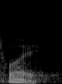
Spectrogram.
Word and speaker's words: hoy: H-A-Y-A. When it's pronounced Hoy. So why aren't we writing it H-O-Y?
